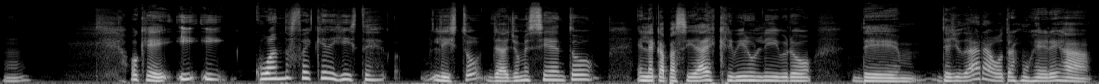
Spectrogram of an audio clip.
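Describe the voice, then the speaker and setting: A woman's voice: lowish voice, slow, mellow, no echo, studio quality. A woman hosting an interview, conversing casually and affirming her guest. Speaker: host.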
